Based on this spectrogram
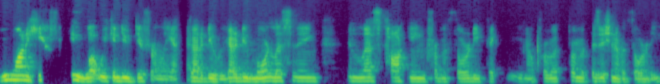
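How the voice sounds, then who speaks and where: Talking at a very fast pace, a man with a medium pitch makes big swings in loudness. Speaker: school administrator. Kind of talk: panel discussion. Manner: halting.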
